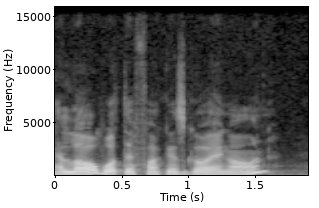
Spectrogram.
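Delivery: ordinary talk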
